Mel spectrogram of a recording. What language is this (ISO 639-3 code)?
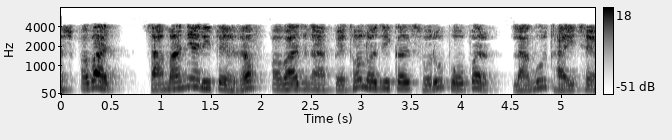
guj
